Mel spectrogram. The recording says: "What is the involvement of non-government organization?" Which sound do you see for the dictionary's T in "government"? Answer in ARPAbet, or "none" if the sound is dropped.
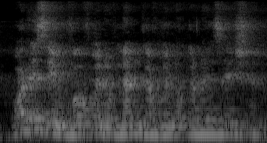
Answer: none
